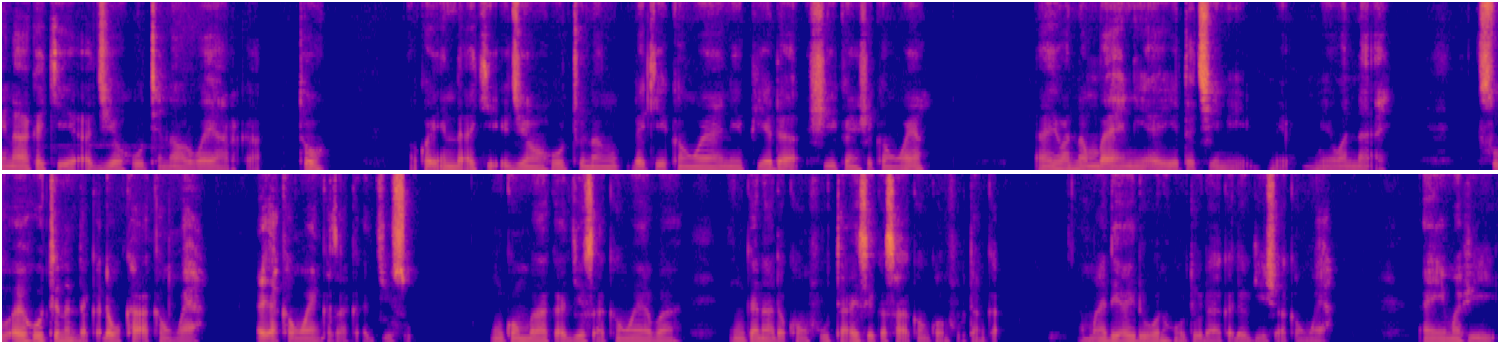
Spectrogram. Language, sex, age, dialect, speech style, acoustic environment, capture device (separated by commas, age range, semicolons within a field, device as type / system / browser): Hausa, male, 25-34, Nigeria - Kano, relaxed; focused, nature; silence; traffic, mobile / Linux / Chrome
